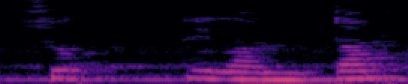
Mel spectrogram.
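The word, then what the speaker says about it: सुप्तिङन्तम्: अब ये जो सूत्र है सुप्तिगंतम, हाँ बहुत से लोग इस सूत्र को का उच्चारण है बड़ा सरल सूत्र, लेकिन उच्चारण गलत कर देते हैं। इसका उच्चारण शुद्ध होना चाहिए। उच्चारण जरा करो एक बार। सुप्तिगंतम पदम, ठीक है ना।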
